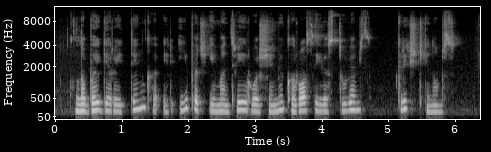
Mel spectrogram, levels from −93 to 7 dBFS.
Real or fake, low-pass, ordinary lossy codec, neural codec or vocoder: real; 10.8 kHz; Opus, 64 kbps; none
